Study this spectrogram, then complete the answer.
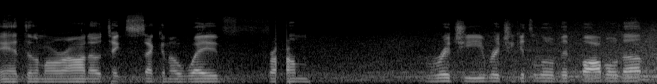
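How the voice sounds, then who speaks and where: Amid noticeable background noise, a man with fairly high pitch speaks in a monotone, flat intonation, leaving long, frequent pauses. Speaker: sim racing commentator. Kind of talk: live commentary. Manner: fast.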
